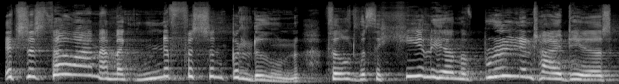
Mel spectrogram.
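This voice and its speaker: An actress playing a haughty, condescending chancellor with a pompous, theatrical delivery. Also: female voice, high voice, sing-song, unhurried. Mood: exasperated, grandiose. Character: haughty, imperious female chancellor, fussy and condescending. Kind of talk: audio drama acting. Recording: echoey hall with long reverb.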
